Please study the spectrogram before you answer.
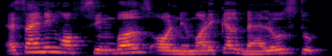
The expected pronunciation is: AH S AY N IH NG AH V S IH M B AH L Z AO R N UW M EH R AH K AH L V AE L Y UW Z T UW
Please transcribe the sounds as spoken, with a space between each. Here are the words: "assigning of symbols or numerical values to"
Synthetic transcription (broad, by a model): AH S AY N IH NG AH F S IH M B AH L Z AO R N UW M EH R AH K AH L B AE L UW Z T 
